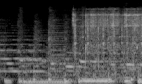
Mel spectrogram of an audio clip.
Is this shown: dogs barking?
no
